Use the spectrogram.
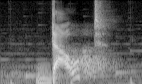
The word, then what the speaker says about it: doubt: Let's look at a few more examples where the B sound is silent. Doubt, debt, climb, thumb, numb. Notice how the B sound was never a part of the pronunciations for any of these words. You never pronounce these words with the B in it.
